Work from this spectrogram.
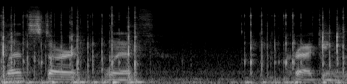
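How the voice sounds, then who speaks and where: A put-on character voice with a low pitch comes through over loud background noise. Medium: game stream. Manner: matter-of-fact.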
